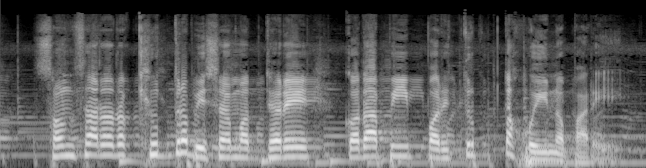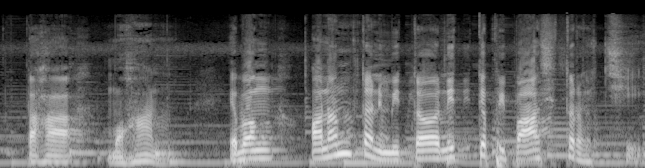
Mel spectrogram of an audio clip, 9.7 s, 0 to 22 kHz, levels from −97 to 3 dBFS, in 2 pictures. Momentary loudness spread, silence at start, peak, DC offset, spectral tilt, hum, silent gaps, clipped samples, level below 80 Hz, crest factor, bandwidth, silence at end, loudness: 10 LU; 0 s; 0 dBFS; under 0.1%; -5.5 dB/octave; none; none; under 0.1%; -38 dBFS; 14 dB; 16.5 kHz; 0 s; -14 LUFS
